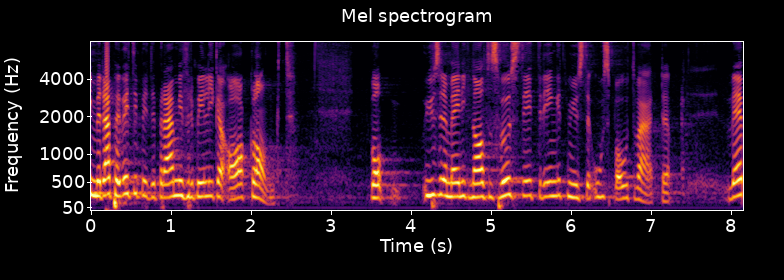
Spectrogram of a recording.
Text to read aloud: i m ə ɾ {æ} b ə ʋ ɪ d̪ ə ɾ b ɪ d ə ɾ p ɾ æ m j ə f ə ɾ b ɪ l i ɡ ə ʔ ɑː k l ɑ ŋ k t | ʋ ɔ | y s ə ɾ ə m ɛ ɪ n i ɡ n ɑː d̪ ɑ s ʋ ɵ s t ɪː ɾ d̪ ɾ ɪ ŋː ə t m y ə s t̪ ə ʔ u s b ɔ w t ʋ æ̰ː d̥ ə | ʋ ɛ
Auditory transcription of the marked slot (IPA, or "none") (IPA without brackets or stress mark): æ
